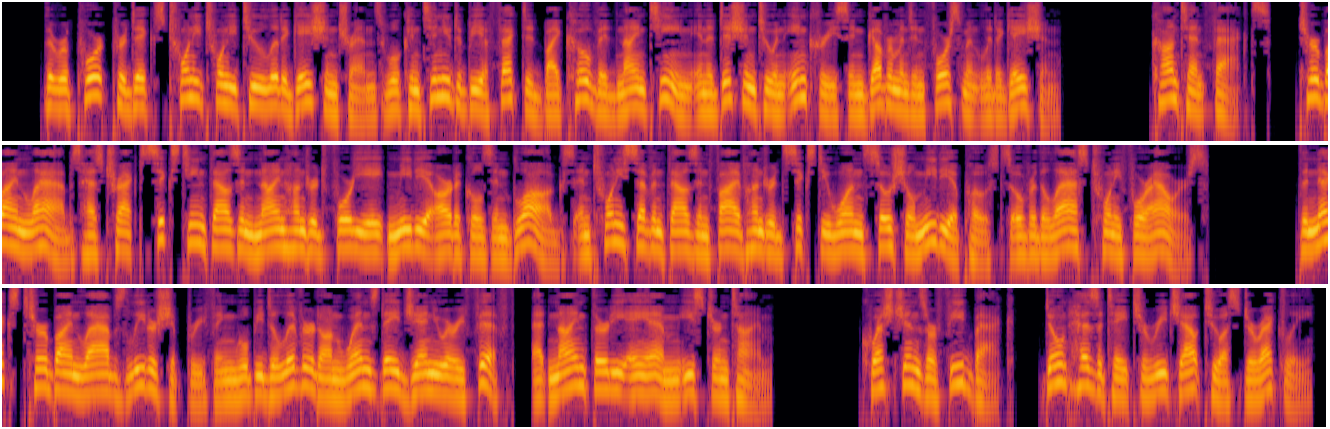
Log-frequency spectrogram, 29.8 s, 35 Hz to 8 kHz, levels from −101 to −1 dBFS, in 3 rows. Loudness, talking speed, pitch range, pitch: -23 LUFS, 145 wpm, 110-150 Hz, 130 Hz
